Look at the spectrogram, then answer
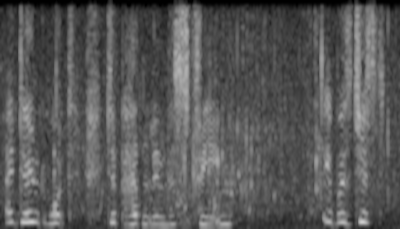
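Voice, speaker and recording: A woman's voice: sits high, steady tone, measured pace. Earnest woman psychiatrist, noisy backdrop. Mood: anxious, tearful. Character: earnest, troubled young woman psychiatrist, tender but guarded. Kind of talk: radio drama acting.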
